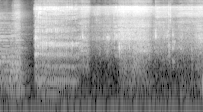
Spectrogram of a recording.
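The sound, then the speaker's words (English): A voice imitates a cheeky wild boar grunting, with a loud, rough, growly snorting that starts with a short grunt and then runs on in a sustained raspy burst. “how this may sound. In Berlin, boar running off with man's laptop, and a little bit of a cheeky boar, to say the least.”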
